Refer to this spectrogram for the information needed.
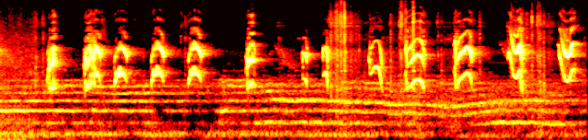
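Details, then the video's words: Tame black-naped oriole calling in a steady string of bright, arched chirps, some doubled, over a low steady hum. "KEPODANG EMAS JINAK GACOR"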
